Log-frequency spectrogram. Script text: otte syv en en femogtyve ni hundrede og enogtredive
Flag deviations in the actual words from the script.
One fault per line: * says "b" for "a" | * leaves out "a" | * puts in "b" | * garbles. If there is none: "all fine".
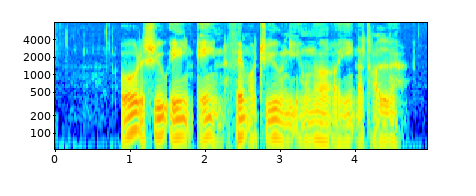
all fine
